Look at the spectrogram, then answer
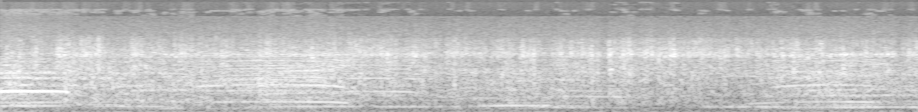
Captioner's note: horse hooves clopping; cows mooing; horse hooves clopping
